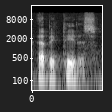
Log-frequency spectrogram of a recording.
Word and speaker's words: Epictetus: heard of before and the pronunciation of his name is actually Epictetus and he said what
